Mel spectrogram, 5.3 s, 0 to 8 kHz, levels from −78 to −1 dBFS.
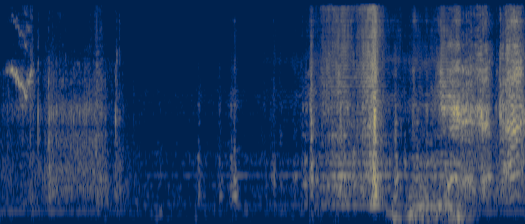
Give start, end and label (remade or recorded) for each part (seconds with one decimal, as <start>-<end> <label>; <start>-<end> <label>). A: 0.0-1.4 recorded; 1.4-4.6 remade; 4.6-5.3 recorded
